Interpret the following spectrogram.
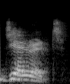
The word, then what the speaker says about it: Gerard: Okay, it is Gerard. Okay, you can say it Gerard, Jared, but not Gerard. It's J definitely. We pronounce G as J, so it's Gerard.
